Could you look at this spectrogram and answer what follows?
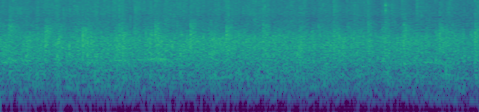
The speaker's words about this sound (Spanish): Dele un aplauso.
